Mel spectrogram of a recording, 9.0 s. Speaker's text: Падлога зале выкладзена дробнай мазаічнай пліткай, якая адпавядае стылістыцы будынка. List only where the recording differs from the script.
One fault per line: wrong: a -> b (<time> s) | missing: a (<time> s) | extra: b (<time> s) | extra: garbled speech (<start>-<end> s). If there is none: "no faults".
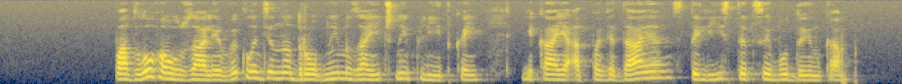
extra: ў (1.6 s)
